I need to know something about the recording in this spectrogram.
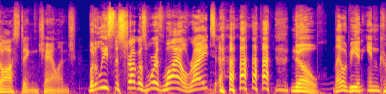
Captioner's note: laughs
